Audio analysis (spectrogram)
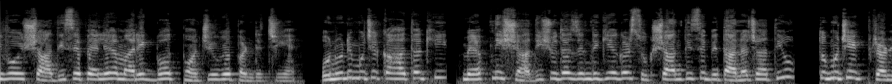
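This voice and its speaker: A woman's voice: on the high side, close to an everyday voice. A woman voicing a polite young newlywed daughter-in-law in a family story, earnest and pleading. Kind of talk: story character voice.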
